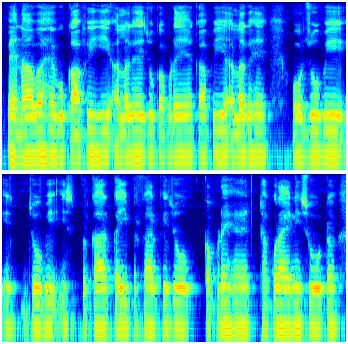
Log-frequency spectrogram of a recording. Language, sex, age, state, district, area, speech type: Hindi, male, 30-45, Rajasthan, Jodhpur, urban, spontaneous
